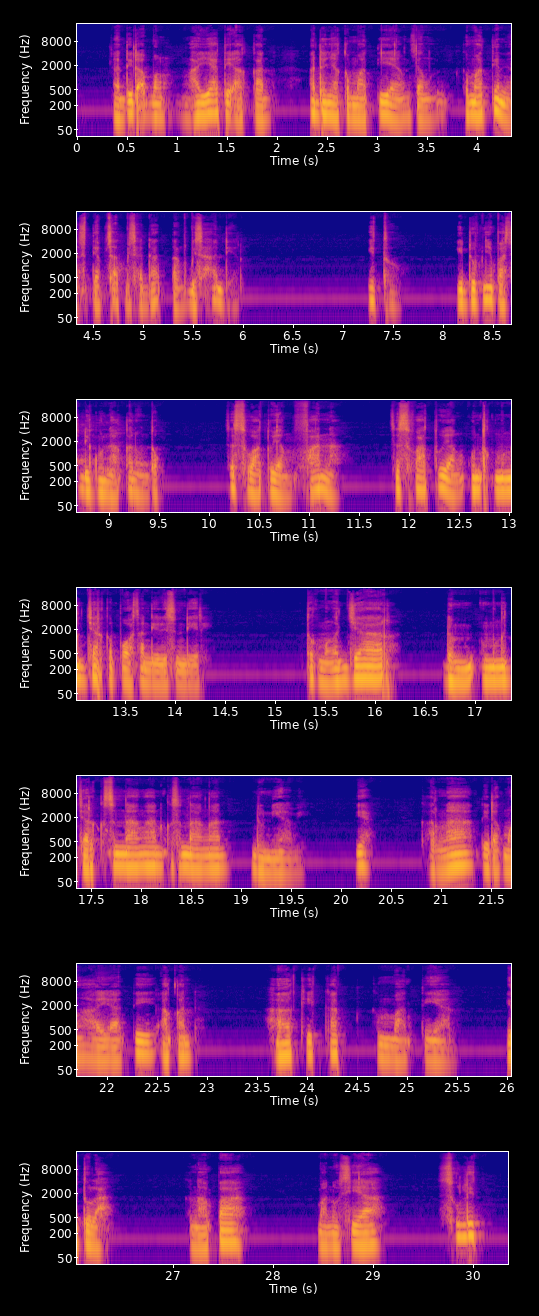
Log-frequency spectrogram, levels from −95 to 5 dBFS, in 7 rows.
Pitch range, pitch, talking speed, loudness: 105-150 Hz, 120 Hz, 95 wpm, -20 LUFS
